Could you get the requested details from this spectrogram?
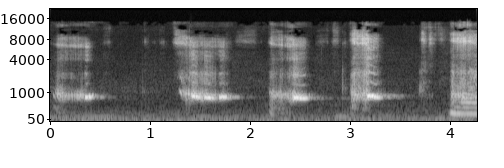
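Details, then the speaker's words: Infant observed without contact before ABCDE assessment: repeated harsh, high-pitched noisy breaths on inspiration, about four in four seconds; inspiratory stridor from a narrowed upper airway, as in laryngotracheitis. "Muy bien, como podemos ver ahí, tiene un ruido inspiratorio que corresponde al estridor."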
